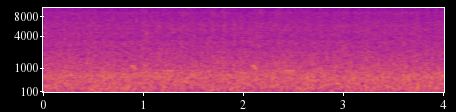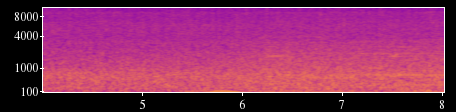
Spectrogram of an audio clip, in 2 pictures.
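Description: Steady rush of a tall waterfall's falling water. About five and a half seconds in, low sustained music notes come in under it.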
